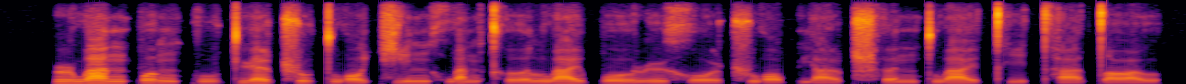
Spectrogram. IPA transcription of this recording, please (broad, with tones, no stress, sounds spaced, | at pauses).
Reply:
ɻ w a˥ n p ɤ˥˩ ŋ k u˨˩ t̪ ɥ ɛ˥ ʈ͡ʂ u˥˩ t̪ w ɔ˨˩ t͡ɕ i˥ n x w a˨ n kʰ ɤ˧˥ l w a˥ ɪ̯ p o˥˩ ʊ̯ ɻ ɻ̩˥ x o˨˩ ʊ̯ ʈ͡ʂ w ɔ˥˩ p j ä˨˩ ʈ͡ʂʰ ə˥ n t̪ w a˥˩ ɪ̯ t̪ʰ i˥ t̪ʰ ä˨˩ t̪ ɑ˥˩ ʊ̯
